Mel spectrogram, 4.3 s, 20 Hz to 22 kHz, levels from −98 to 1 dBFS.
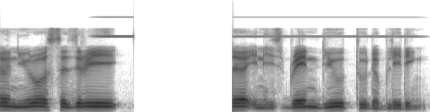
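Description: Feedback whistle from 0.86 s to the end of this speech recording: a thin, steady tone at 5.8 kHz, roughly 20 dB below the speech and swelling and fading slowly in level, most likely from a loudspeaker-to-microphone loop held just at the edge of feedback. Playback stall from 1.33 s to 2.32 s: the speech cuts to silence for 0.99 s before resuming, pointing to a player that ran dry of data or had its audio thread blocked until it recovered.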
